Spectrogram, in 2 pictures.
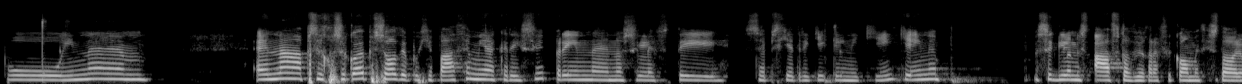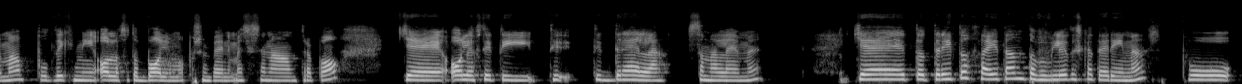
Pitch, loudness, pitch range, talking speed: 205 Hz, -21 LUFS, 190-230 Hz, 130 wpm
